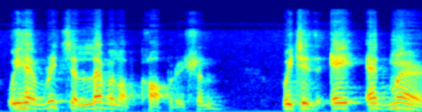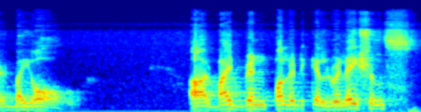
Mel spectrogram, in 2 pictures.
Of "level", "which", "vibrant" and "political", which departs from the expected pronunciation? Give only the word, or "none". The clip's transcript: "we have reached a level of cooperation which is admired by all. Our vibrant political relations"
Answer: vibrant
